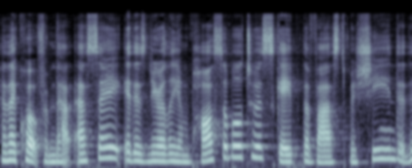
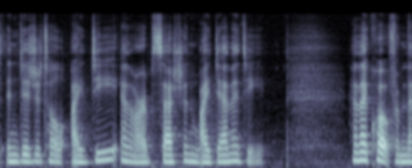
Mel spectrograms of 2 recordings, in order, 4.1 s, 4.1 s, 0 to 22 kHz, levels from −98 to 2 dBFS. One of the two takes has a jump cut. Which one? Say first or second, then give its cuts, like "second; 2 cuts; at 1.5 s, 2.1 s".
second; 1 cut; at 2.0 s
